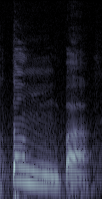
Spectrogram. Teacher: Quando eu falo a palavra tapa, eu tenho aqui uma vogal oral. Quando eu falo a palavra tampa, o A e o M é uma vogal nasal.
